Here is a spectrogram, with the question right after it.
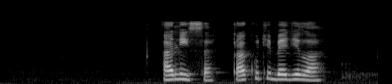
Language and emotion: Russian, neutral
